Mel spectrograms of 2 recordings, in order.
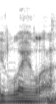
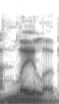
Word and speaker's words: Leila: When I initially read the Facebook post, I thought it was Leia, but that I would pronounce L-E-I-L-A would be Layla. – Layla.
